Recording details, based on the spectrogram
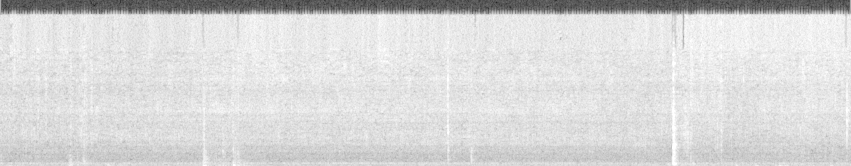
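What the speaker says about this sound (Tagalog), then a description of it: "I will let it saute there for a little bit so that it will be a little bit brown" Chicken sizzles softly in a pan while it browns for pancit bihon, a faint steady frying hiss with a few light clicks and taps of utensils.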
